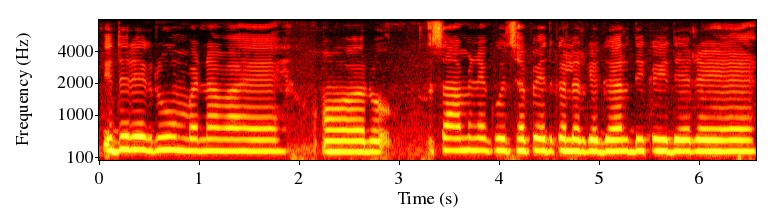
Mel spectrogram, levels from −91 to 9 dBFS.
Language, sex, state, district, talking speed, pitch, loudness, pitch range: Hindi, female, Rajasthan, Bikaner, 155 wpm, 245 Hz, -12 LUFS, 235-255 Hz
